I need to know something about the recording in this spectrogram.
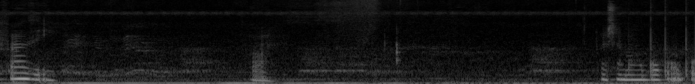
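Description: Fingers softly rustle and handle a furry hair accessory.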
